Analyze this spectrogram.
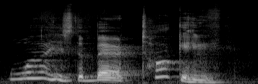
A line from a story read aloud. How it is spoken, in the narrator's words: the mustache man whimpered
